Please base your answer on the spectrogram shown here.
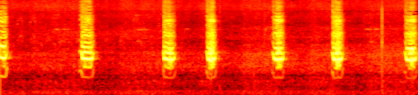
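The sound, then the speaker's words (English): A male wild turkey calling: seven short, raspy, evenly spaced notes with near silence between them, loud and alone. “So the gobblers will actually make that sound.”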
